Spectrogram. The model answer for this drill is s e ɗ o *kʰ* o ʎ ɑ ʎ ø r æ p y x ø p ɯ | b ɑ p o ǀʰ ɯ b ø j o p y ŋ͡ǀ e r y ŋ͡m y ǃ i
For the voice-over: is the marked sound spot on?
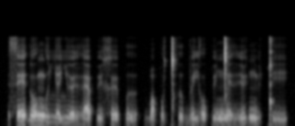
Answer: no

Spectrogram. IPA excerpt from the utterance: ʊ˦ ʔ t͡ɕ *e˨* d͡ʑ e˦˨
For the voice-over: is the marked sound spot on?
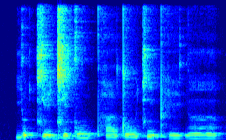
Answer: yes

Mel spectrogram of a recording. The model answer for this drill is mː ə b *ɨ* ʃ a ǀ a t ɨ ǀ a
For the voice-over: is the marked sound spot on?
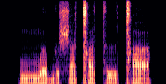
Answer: yes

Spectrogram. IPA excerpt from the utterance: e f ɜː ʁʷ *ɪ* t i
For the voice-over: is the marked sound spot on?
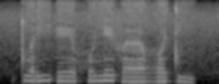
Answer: yes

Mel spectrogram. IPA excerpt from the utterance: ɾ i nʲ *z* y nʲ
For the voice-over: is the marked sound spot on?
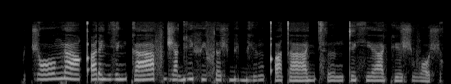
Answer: yes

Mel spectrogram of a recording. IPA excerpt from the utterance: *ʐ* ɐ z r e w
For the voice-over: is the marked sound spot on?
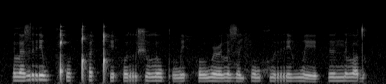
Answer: no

